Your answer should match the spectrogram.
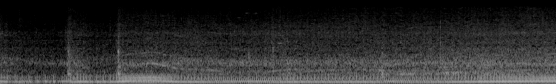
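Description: A motorcycle engine runs loudly, its revs swelling and dipping several times over a steady, throaty drone, with a couple of sharp clicks early on.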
